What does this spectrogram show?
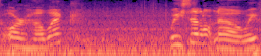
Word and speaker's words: Hawick: We're headed to either Hawick or Hawick.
